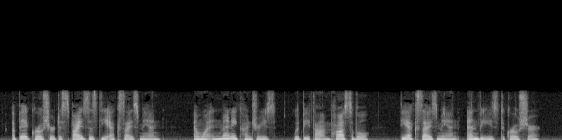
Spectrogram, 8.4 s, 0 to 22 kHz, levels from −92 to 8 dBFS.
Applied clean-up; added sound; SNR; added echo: none; none; none; none.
